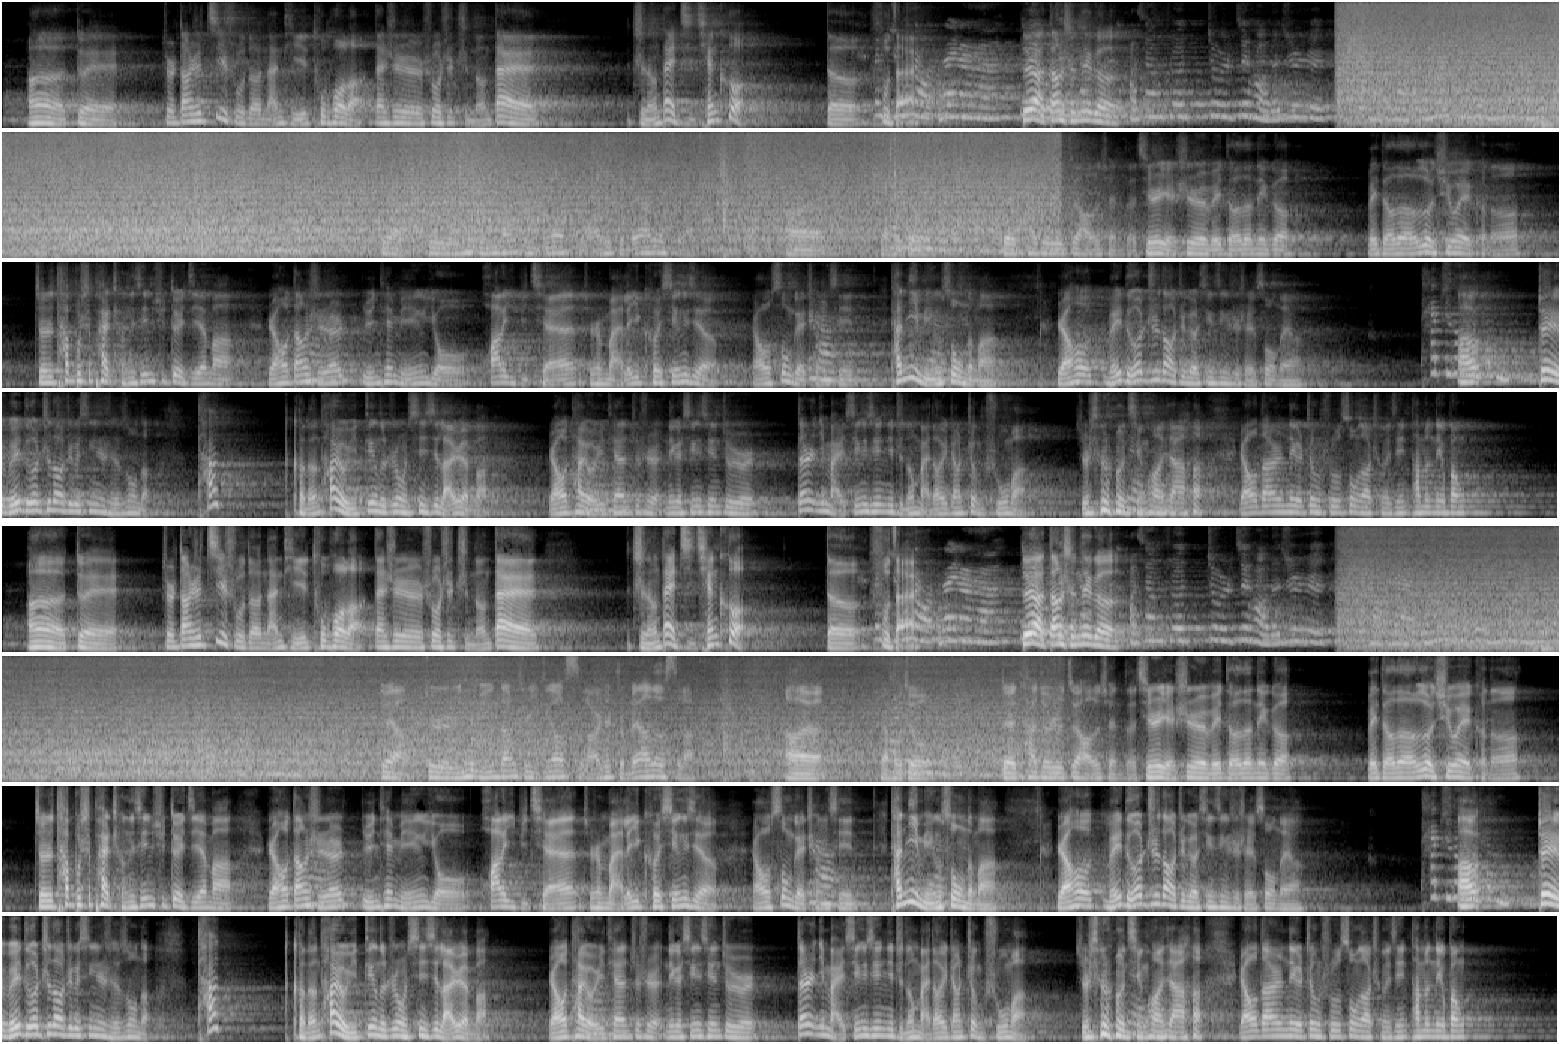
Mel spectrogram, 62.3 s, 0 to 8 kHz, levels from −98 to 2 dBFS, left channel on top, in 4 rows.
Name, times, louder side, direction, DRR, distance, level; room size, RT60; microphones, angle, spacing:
voice 1, 0.2-1.2 1.6-5.4 6.3-7.4 8.2-9.2 10.2-11.2 19.3-22.5 23.4-23.8 24.3-24.9 25.6-28.5 29.2-30.7 31.5-33.4 33.8-38.3 38.6-39.7 40.0-41.1 41.7-44.1 45.7-45.9 46.5-48.2 48.7-48.9 49.6-51.6 52.2-54.3 54.7-57.0 57.5-61.3, right 5 dB, 75° right, 17 dB, 0.6 m, -24 dB
voice 2, 8.7-13.2 13.6-15.5 15.9-18.8 24.4-26.1 34.2-34.6 39.2-39.6 40.4-40.8 45.3-46.5 52.5-53.2 57.9-58.4, right 1 dB, 25° right, 4 dB, 1.5 m, -33 dB
sound 1, 13.3-26.2, left 3 dB, 60° left, 1.5 m, -27 dB
26.0 x 25.0 x 8.0 m, 2.5 s
head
